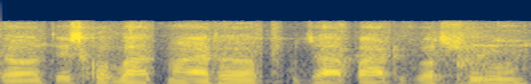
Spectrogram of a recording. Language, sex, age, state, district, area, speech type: Nepali, male, 60+, West Bengal, Kalimpong, rural, spontaneous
